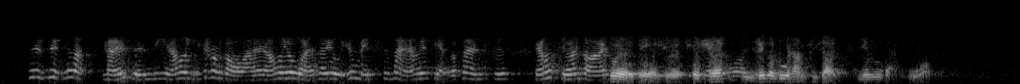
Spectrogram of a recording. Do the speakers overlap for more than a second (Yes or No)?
Yes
